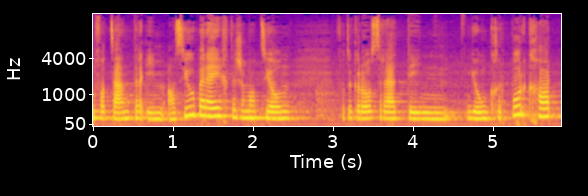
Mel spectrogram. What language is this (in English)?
Swiss German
